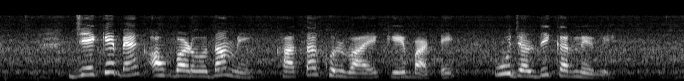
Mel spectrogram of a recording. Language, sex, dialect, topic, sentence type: Bhojpuri, female, Northern, banking, statement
